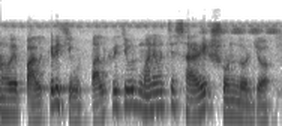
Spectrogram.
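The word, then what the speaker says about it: pulchritude: এটার উচ্চারণ হবে পালকিচিউড।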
